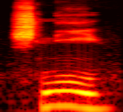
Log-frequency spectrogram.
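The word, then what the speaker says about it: Schnee: ايه شين قويه مثلا عندنا التلج شني شني فهي عندنا ايه شين قويه في فعل مشهور جدا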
